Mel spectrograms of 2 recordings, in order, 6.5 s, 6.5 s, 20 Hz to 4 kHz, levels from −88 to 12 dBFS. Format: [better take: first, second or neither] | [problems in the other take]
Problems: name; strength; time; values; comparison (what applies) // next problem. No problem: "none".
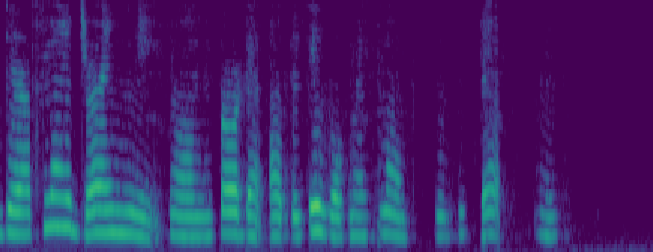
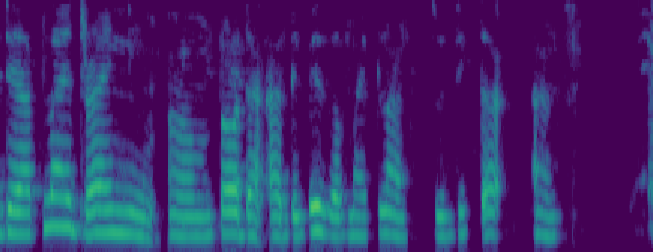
second | noise reduction (neural mask model DeepFilterNet 3)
